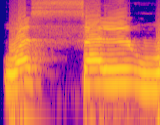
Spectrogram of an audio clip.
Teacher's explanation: وا والسلوى واو کو پڑھتے وقت ہونٹوں کو گول کرنا ہے واو کے اوپر یہ کڑا زبر ہے ایک الف کی لمٹ میں کھینچنا ہے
